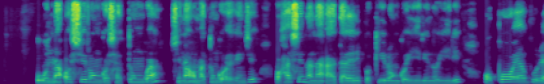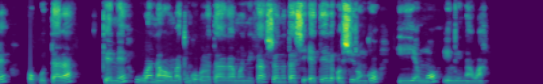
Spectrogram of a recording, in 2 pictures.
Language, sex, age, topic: Oshiwambo, female, 25-35, agriculture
